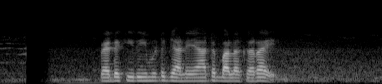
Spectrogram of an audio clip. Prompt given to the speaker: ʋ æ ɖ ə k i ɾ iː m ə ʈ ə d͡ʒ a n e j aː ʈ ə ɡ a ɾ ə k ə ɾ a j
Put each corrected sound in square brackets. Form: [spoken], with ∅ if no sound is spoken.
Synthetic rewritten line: ʋ æ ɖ ə k i ɾ iː m ə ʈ ə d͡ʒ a n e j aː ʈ ə [b] a [l] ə k ə ɾ a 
